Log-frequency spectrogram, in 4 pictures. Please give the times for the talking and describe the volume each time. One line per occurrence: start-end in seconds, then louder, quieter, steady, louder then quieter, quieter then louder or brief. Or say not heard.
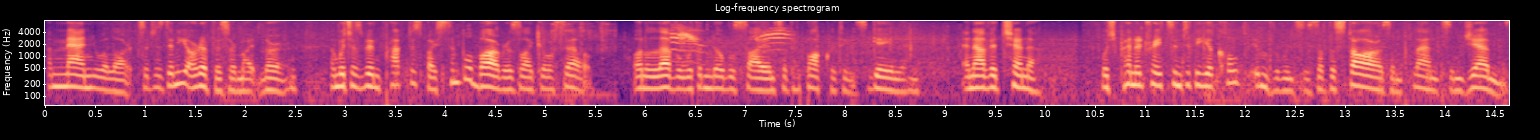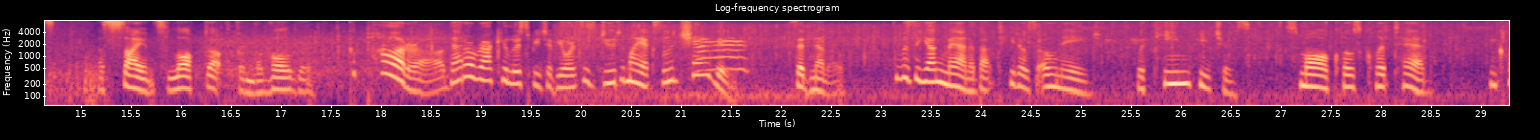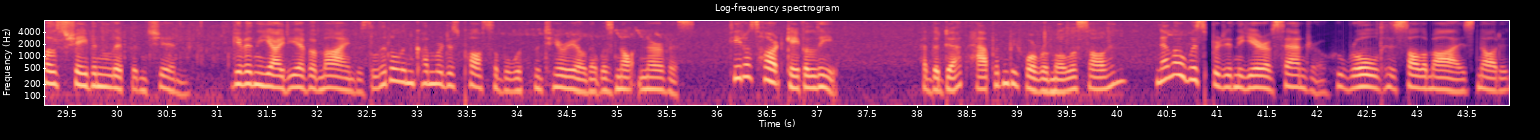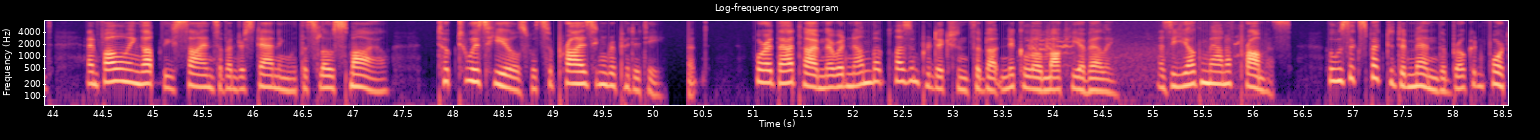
0.0-9.9 steady
10.6-58.5 steady.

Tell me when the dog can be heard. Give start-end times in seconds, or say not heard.
not heard.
